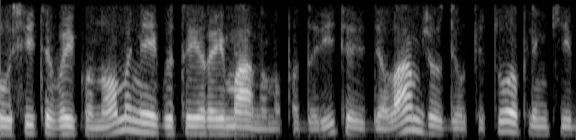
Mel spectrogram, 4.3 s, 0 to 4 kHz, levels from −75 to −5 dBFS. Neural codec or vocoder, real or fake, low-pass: none; real; 3.6 kHz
